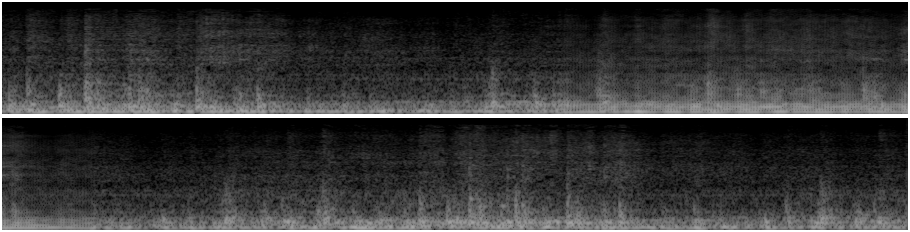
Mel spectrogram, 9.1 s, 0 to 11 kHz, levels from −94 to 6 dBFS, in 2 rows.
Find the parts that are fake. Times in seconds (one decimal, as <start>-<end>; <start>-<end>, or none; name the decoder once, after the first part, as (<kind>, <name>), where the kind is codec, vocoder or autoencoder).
2.8-5.0 (vocoder, Vocos)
